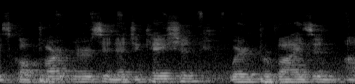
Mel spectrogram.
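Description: Light background noise and audible room echo are present. Over them, a man talks at a moderate pace. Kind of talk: meeting report. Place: hall.

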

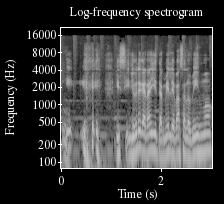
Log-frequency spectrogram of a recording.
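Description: A man's fairly high voice at a moderate pace, ordinary pitch variation, dry sound with no echo and faint music in the background. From Chile. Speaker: radio announcer. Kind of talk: interview answer. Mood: relaxed, smiling. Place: studio. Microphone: studio mic.

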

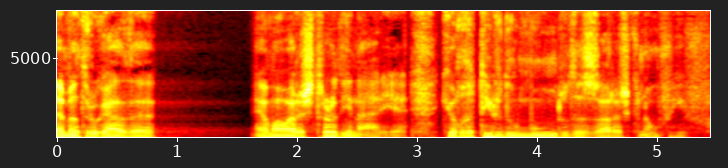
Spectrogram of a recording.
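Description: In a quiet background, a man speaks with a dark, mellow tone and ordinary pitch variation. His loudness swings widely. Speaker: poet reciting. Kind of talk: poetry reading, spoken word. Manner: slow, dreamy, contemplative. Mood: reflective, dramatic. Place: stage. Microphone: handheld.

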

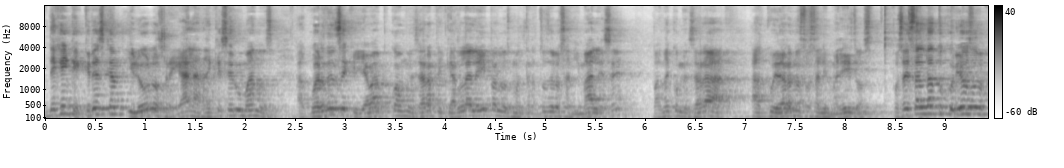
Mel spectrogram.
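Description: A man talks at a very fast pace with lively intonation and a fairly high pitch. Noticeable background noise and audible room echo surround him. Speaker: radio host. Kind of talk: casual chat. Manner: halting.

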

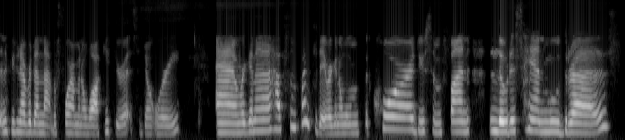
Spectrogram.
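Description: Over a quiet background, a woman talks at a moderate pace with ordinary pitch variation in a dry sound with no echo. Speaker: yoga instructor. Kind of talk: yoga class intro and guidance. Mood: warm, cheerful, laughing. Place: garden. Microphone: lapel.

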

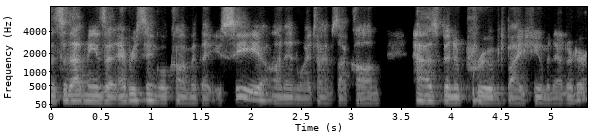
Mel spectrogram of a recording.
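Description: Someone speaks with an American accent and ordinary pitch variation against a quiet background. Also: man. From Pennsylvania, US. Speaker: journalist. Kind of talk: lecture. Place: home room. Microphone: video call.

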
